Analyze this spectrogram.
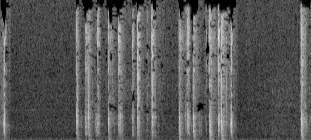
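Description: Typing on a computer keyboard: rapid, uneven runs of crisp key clicks, starting after a brief quiet stretch, then continuing in many bursts with short gaps before a final few strokes, with no talk.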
